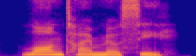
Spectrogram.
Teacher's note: Stress the first and last words. long and see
